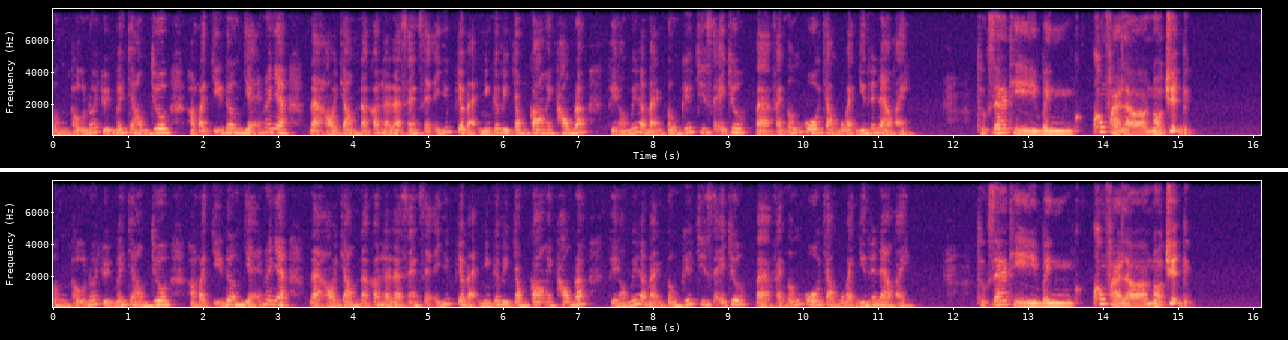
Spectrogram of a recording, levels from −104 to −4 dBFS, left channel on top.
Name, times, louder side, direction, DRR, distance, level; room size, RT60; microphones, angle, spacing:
voice 1, 0.0-11.4, left 1 dB, 35° left, 0.9 m, -26 dB
voice 2, 12.3-13.6 13.9-15.1, equal, 5° left, 0.3 m, -21 dB
2.6 x 2.1 x 2.8 m
head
